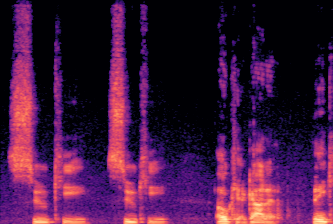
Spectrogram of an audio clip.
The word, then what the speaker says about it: Suki: You are so positive and easy to follow, and it's pronounced Suki.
